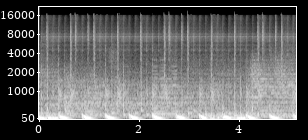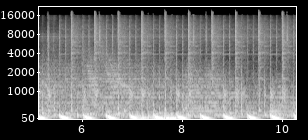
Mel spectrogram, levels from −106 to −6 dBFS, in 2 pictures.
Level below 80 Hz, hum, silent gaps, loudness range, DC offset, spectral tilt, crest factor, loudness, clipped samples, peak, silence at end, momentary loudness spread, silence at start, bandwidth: -12 dBFS; none; none; 1 LU; under 0.1%; -6 dB/octave; 10 dB; -14 LUFS; under 0.1%; 0 dBFS; 0 s; 3 LU; 0 s; 18 kHz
